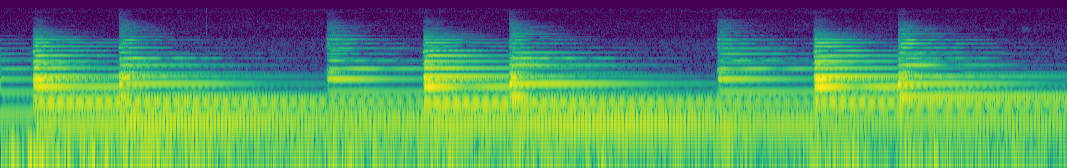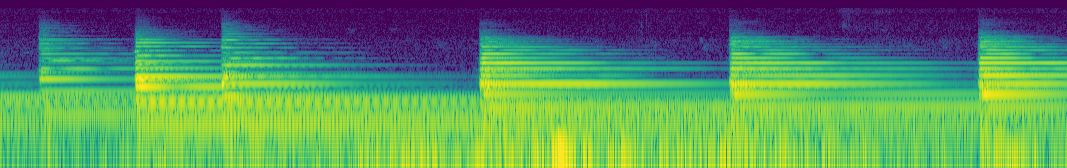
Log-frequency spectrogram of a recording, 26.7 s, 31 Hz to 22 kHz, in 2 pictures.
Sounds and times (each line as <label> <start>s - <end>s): bells 0.0s - 26.6s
